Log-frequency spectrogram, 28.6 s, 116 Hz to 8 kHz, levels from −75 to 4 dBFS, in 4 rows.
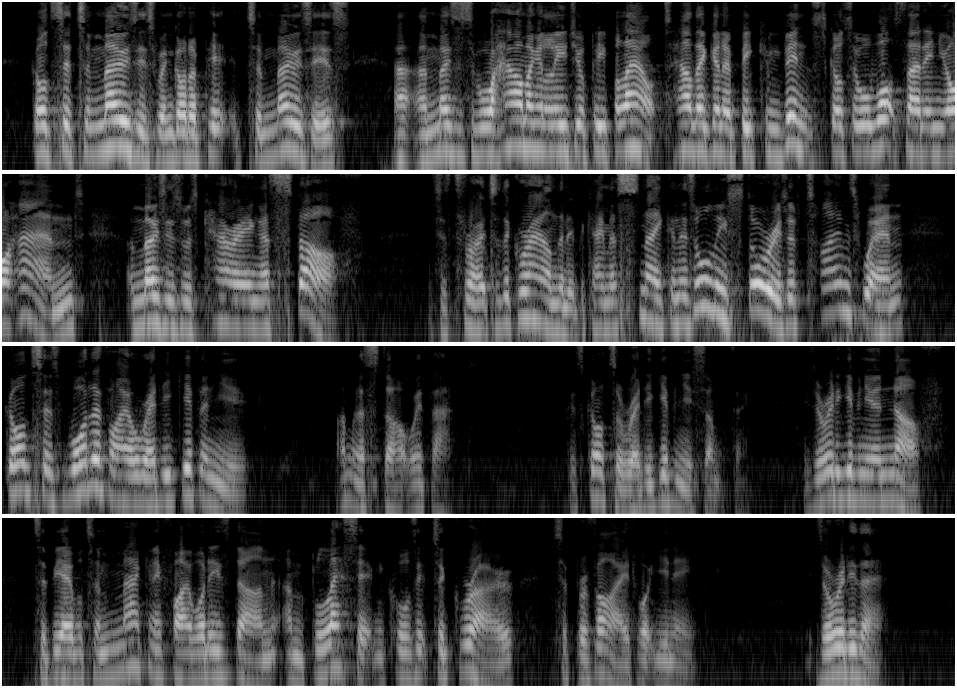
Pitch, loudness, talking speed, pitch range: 160 Hz, -23 LUFS, 235 wpm, 135-180 Hz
